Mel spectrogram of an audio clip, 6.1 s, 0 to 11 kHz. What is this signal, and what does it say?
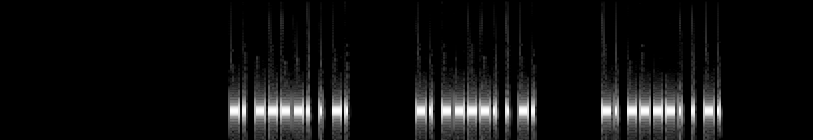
Morse code, heard as a keyed tone, about 53 wpm, 700 Hz. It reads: N9EN N9EN N9EN
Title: USA Call Signs - 4 Characters - Repeated 3x - 50wpm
